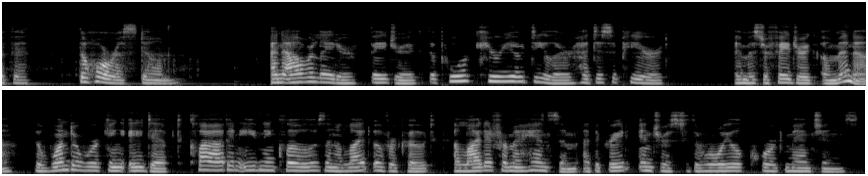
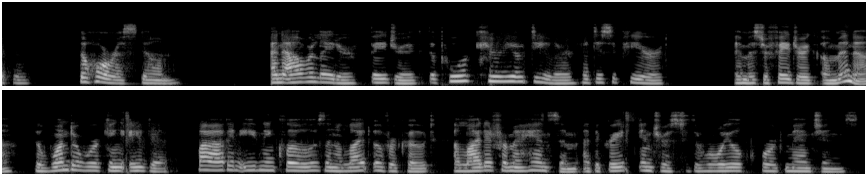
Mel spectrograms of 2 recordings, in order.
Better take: first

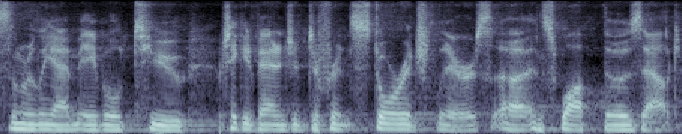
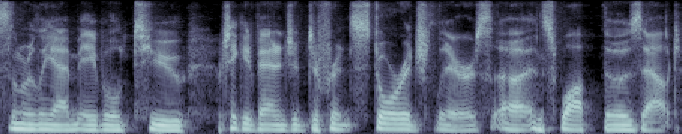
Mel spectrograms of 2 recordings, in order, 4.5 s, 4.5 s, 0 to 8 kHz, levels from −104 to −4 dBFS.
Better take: second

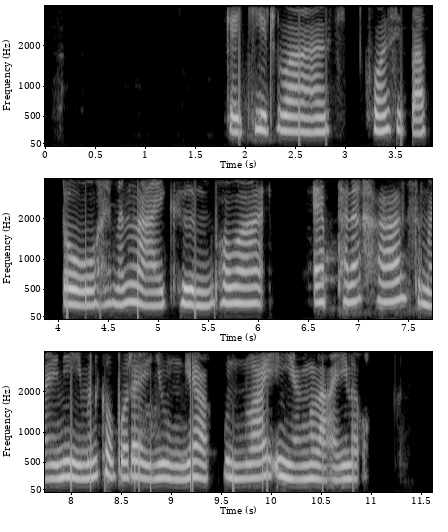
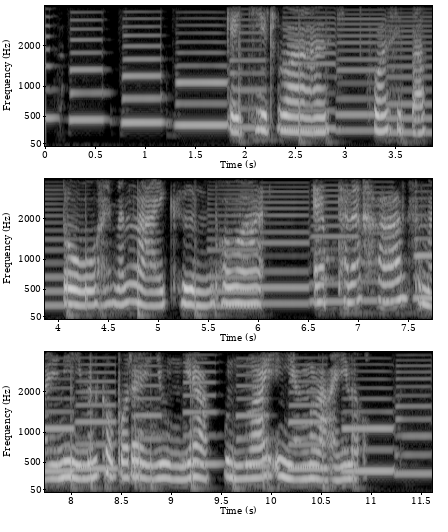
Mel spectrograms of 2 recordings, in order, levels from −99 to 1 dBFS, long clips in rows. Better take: first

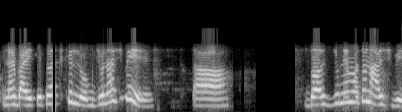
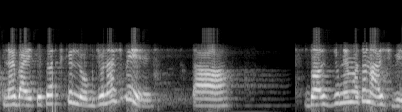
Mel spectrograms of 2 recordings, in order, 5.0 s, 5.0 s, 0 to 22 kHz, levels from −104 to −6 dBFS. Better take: first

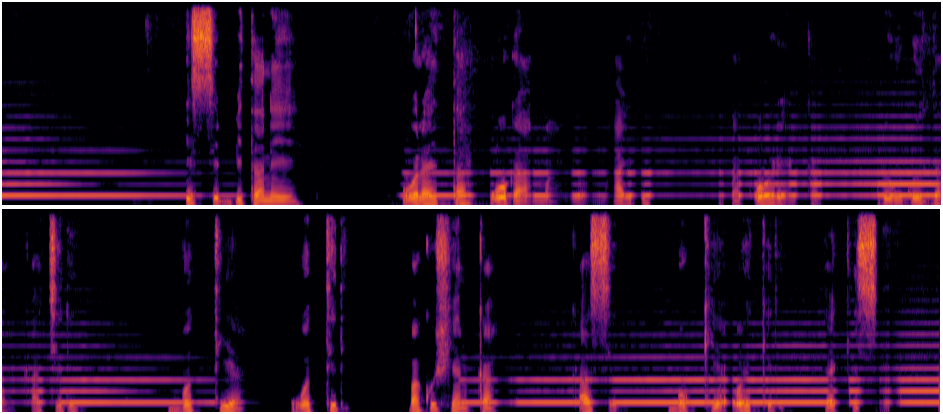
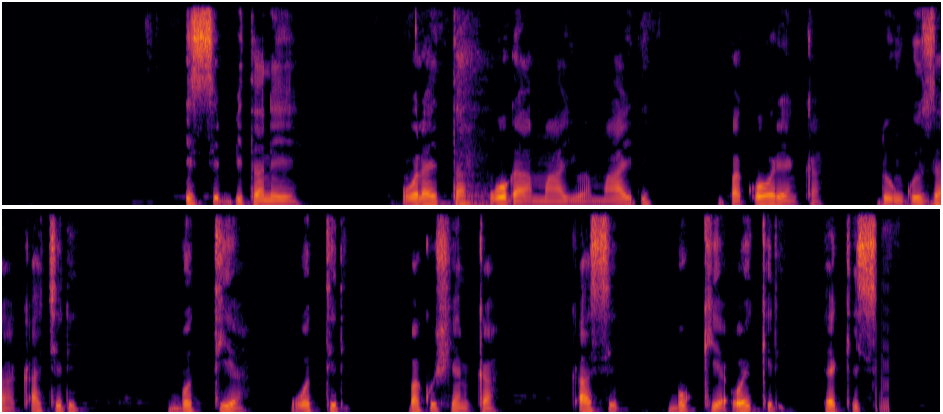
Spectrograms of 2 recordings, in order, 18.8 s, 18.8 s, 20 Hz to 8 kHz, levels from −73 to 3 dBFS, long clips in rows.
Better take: second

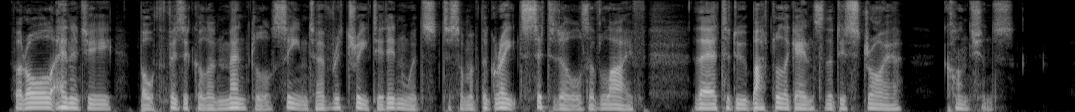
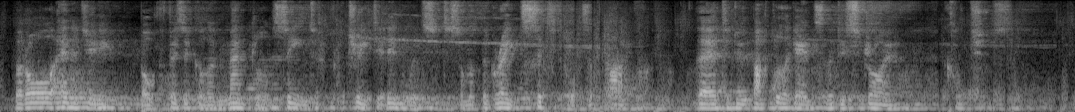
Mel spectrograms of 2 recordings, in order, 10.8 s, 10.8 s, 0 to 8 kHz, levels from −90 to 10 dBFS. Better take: first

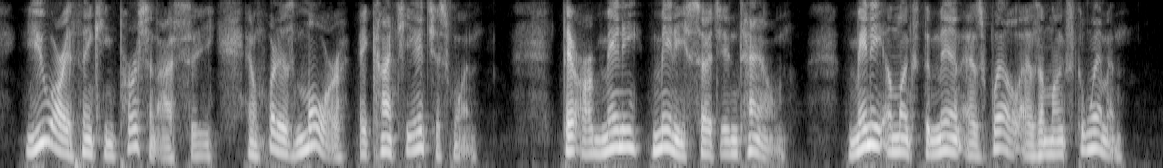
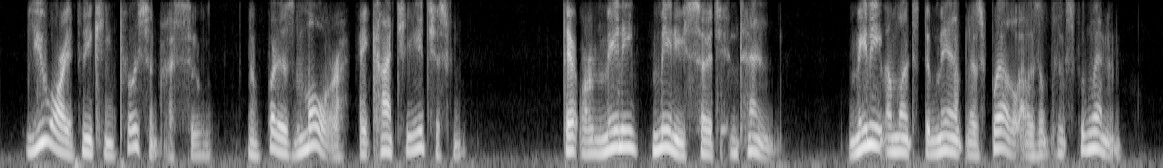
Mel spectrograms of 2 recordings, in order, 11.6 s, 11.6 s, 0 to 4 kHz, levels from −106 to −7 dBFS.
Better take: first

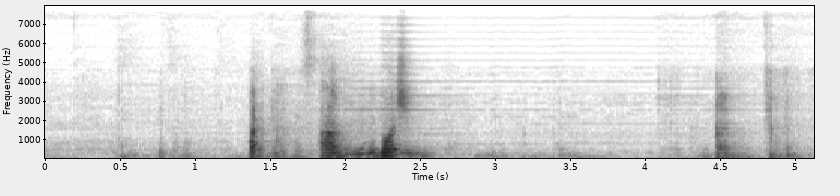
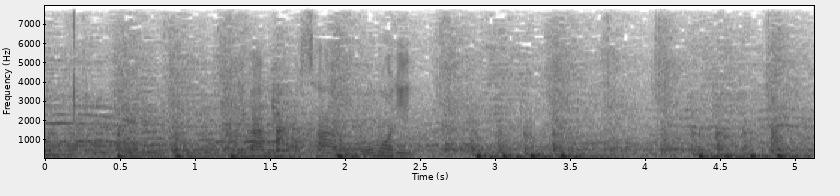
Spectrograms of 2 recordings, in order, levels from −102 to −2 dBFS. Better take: second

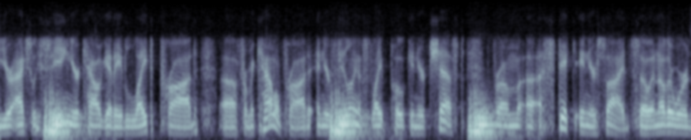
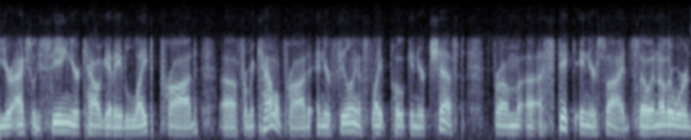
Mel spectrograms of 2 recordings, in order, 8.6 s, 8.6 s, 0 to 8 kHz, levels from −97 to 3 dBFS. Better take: second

